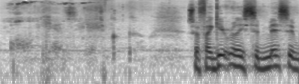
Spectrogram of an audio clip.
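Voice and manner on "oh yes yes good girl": gentle whispered praise to the dog. Real, not acted. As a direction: breathe the praise, barely voiced.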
